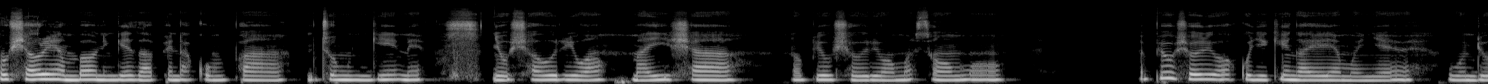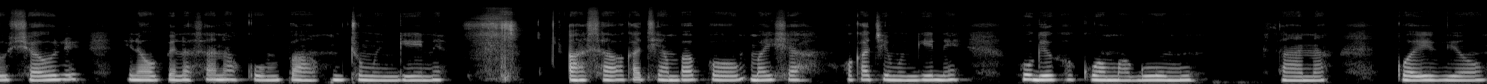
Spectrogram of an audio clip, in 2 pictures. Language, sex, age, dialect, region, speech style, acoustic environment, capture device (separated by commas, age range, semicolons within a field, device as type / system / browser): Swahili, female, 18-24, Kenya - Mombasa, Kenya, relaxed, silence, mobile / Linux / Chrome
